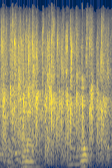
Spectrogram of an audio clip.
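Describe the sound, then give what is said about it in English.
A steady round of applause, dense and fairly loud throughout, with a few voices calling out or cheering over the clapping. “Guys, get a round of applause”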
